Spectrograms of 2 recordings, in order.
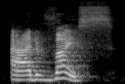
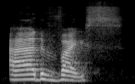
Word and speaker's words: advice: this one this is advice s advice advice so this makes like an S Sound Advice advice so you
